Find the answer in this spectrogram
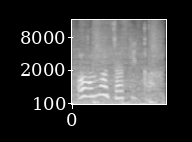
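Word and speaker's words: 大間崎: Nó dường như được phát âm là "OMAZAKI".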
